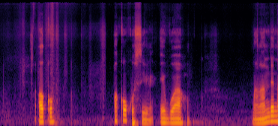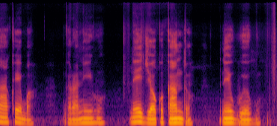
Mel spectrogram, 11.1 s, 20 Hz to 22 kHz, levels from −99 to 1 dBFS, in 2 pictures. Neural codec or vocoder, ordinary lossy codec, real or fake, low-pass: autoencoder, 48 kHz, 128 numbers a frame, DAC-VAE, trained on Japanese speech; none; fake; none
